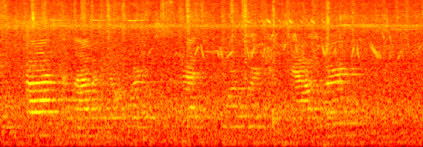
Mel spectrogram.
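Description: Hoofbeats of a chestnut horse trotting on the dirt footing of an arena, with a voice talking in the background now and then.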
